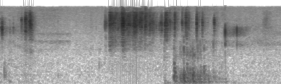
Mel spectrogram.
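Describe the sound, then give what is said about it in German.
A handful of many dice, held in a person's hands, clatter and rattle together: a brief shake followed by a longer burst of clicking and tumbling, fairly loud with no voices. “Meine Hände sind zu klein für die vielen Würfel.”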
